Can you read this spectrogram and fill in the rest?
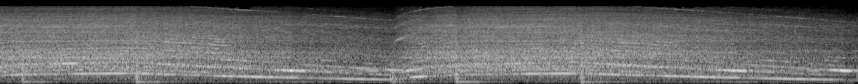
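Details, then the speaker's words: Low-use 2005 Hoffmann MU2 dovetail key machine, single-phase 110 V: router motor auto-starts, high whine spins up sharply, sags under each cut, then restarts, no rumble or rattle; bearings run essentially as new. "run it for an extended period now so you can hear the bearings they're just it pretty much runs as new"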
